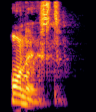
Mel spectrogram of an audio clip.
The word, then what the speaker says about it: honest: Honest. Honest – честный. Обрати внимание, что в этом слове буква H не читается.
